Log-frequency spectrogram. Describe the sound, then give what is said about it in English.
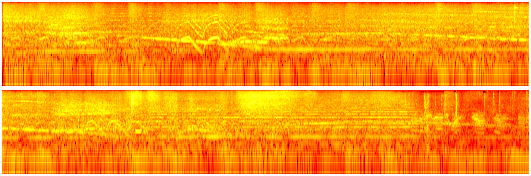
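Police escort sirens wail and yelp in overlapping sweeps while the engines of heavy trucks carrying enormous concrete rails rumble steadily underneath, loud for the whole stretch, with faint voices in the background. “A police escort heralds the arrival of a number of trucks carrying enormous concrete rails.”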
